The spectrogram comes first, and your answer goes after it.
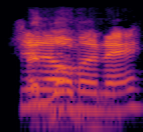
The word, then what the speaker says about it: Janelle Monáe: And there was lots of nasty torture and rape and abuse that Janelle Monáe went through. And am I saying that right? Janelle Monáe, yeah.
